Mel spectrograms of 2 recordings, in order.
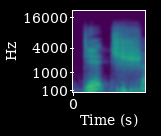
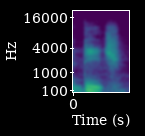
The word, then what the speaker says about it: Deitch: Apparently, the classic animation creator of Popeye and Tom and Jerry, Gene Ditch. I might be pronouncing the name wrong. Deitch. I think it's Deitch. Yeah, Deitch.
